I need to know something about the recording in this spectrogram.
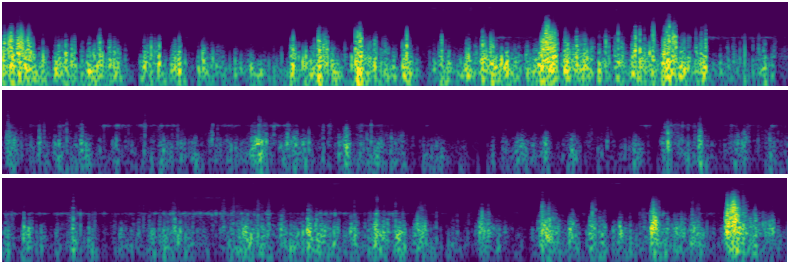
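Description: Wind gusts loudly across the microphone outdoors.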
